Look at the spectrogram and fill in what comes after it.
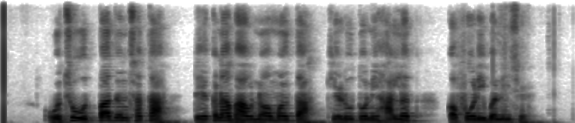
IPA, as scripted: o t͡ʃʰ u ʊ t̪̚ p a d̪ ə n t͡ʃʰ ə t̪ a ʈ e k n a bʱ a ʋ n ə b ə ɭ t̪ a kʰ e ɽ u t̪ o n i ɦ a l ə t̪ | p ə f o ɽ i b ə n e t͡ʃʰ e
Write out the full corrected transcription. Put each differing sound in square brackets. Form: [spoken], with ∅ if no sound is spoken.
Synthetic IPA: o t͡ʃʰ u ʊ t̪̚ p a d̪ ə n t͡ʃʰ ə t̪ a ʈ e k n a bʱ a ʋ n ə [m] ə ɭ t̪ a kʰ e ɽ u t̪ o n i ɦ a l ə t̪ | [k] ə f o ɽ i b ə n [i] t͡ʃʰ e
